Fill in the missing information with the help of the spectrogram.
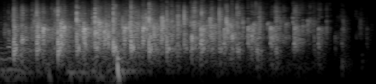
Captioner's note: audience applauding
